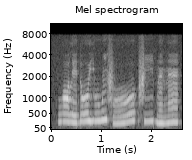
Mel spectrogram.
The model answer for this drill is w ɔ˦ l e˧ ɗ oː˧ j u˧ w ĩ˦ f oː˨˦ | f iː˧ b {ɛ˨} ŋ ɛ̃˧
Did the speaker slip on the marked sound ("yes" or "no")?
yes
